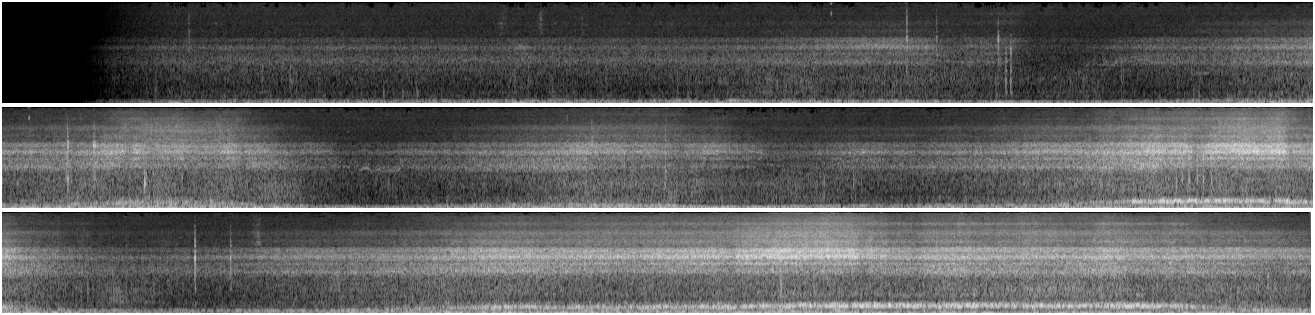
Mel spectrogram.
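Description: Wind rushing over the microphone in flight, a heavy low buffeting with a whistling tone that rises and falls several times.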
